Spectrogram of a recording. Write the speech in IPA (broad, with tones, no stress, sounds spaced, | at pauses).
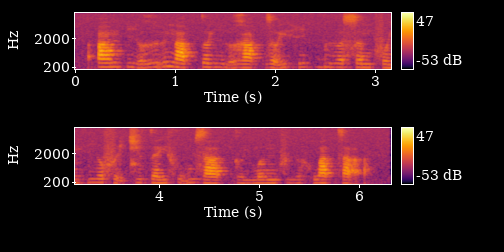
ʔ a˨˦ m ʔ i˧˩ ə̯ ɣ ɨ̰˧˥ n a˨˩ t̚ t̪ ə˧ j ŋ ɨ̰˧˨ ə̯ ɣ a˨˩ k̚ z ə̰˧˥ j h i˦˥ t̚ ɓ ɨ˧ ə̯ s ə˧ n f ə˨˦ j ʔ i˧ ə̯ f ḛ˧˨ t͡ɕ ɨ˨˦ t̪ ɛ˨˦ j f ṵ˧˥ m z aː˨˩ t̚ k ə̤˨˩ j m əː˧ ŋ f i̤˨˩ ə̯ h w a˦˥ t̚ s a̰ː˧˨ ʔ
